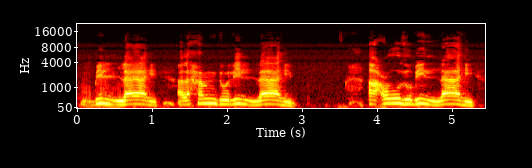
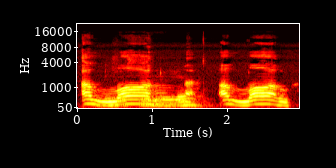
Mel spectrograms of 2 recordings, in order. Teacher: جب لفظ اللہ سے پہلے زبر ہو یا پیش ہو اس کو مفخم پڑھا جاتا ہے. اللہ جب اس سے پہلے زیر ہو اس کو باریک پڑھا جاتا ہے، مرقق پڑھا جاتا ہے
